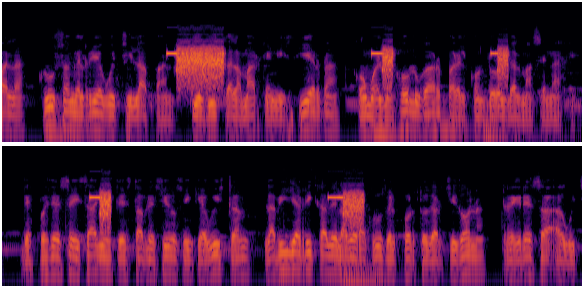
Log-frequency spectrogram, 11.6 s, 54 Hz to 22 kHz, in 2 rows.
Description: ACARS aircraft data, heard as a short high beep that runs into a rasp, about 2400 baud.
